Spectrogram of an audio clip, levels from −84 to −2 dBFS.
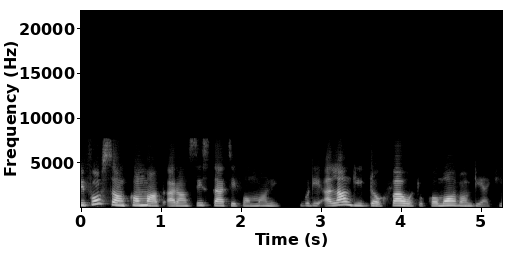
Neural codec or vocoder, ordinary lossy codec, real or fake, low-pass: codec, 16 kHz, about 1 kbps, DyCAST, with the encoder's durations; none; fake; none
